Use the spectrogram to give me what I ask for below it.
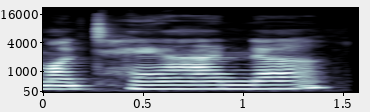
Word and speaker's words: Montana: episodes of accent academy but you're going to pronounce that first a as a as an a y hannah montana tan tan so it's a it's it's a very loaded sound going down we have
